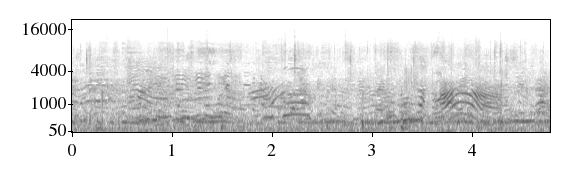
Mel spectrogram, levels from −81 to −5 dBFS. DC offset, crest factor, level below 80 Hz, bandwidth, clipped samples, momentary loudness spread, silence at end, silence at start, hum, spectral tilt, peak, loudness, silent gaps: under 0.1%; 16 dB; -54 dBFS; 16.5 kHz; under 0.1%; 6 LU; 0 s; 0 s; none; -4 dB/octave; -24 dBFS; -39 LUFS; none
